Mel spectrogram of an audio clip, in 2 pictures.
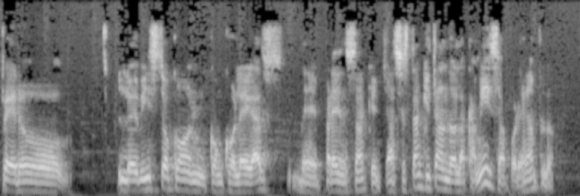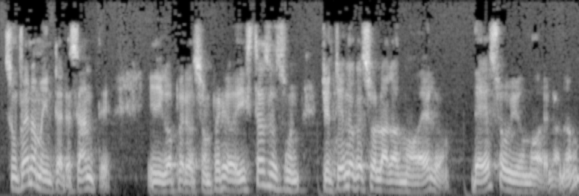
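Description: This man has a dark, mellow tone at a medium pitch, with ordinary pitch variation. He moves at a fairly quick pace, his loudness very even. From Colombia, Bogotá. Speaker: TV entertainment journalist. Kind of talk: casual interview chat.

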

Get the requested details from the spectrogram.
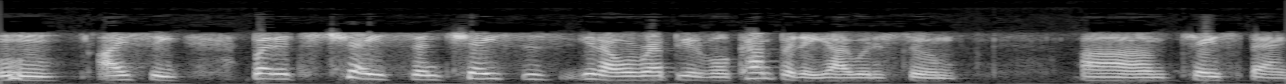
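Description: A plain, everyday voice, a woman with an American accent speaks at a fairly low pitch and moderate pace with lively intonation. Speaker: caller. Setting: phone call.

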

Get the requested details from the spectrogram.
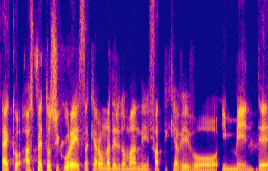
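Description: The voice is bright and sharp, moving at a very fast pace in a dry, close sound with no echo against a quiet background. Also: man. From Italy. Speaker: podcast host interviewing expats. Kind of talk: interview via video call.

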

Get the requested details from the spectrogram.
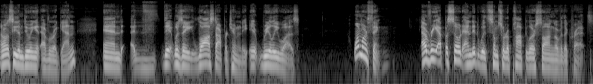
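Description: A man talks at a moderate pace, medium in pitch, with lively intonation. It is an ordinary speaking voice on a very clean recording with a silent background. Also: dry, close sound with no echo. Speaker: podcast host. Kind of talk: casual solo review. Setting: home recording.

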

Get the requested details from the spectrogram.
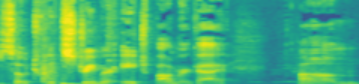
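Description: Very slowly, a man speaks in a somewhat breathy voice, his pitch swinging very widely. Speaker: podcast co-host. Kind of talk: casual chat. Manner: animated.

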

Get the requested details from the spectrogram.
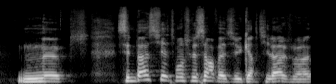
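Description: This is a normal speaking voice with lively intonation. The recording is very clean with a silent background, and the sound is dry and close with no echo. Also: man. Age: 20s. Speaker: chef and restaurant co-owner. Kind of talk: casual interview chat.

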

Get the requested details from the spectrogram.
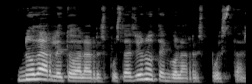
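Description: Over a silent background in a very clean recording, a woman speaks at a fairly low pitch with ordinary pitch variation. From Spain, León region. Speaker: poet, novelist and creative writing professor. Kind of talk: interview. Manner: halting, many fillers and repetitions.

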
